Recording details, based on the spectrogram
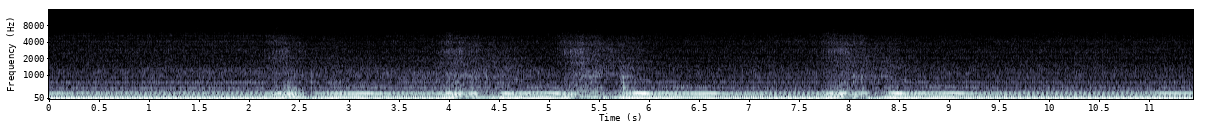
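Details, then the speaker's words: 2016 BMW 328i F30 petrol idle with four quick throttle blips after fitting a new clip on the rear active sound exhaust flap actuator: clean exhaust note with no metallic rattle, far less rattly than before. "as you can see the exhaust sound is far less rattly i don't hear any coins or nothing at all in the exhaust"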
